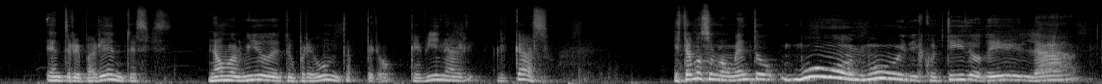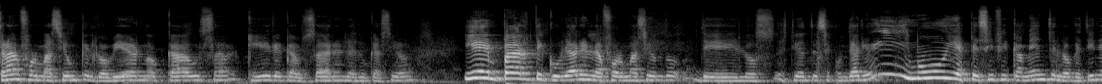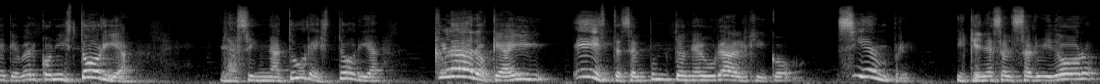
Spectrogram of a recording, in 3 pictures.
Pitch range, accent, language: 175-250 Hz, Argentinian, Spanish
